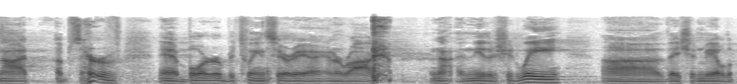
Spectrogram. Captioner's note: coughs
